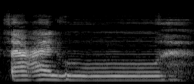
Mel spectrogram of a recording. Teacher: you are going to hear almost like a sigh because it's coming down from the throat. We're not bringing this up from higher up, so it shouldn't be like a warm kind of exhale. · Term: hums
